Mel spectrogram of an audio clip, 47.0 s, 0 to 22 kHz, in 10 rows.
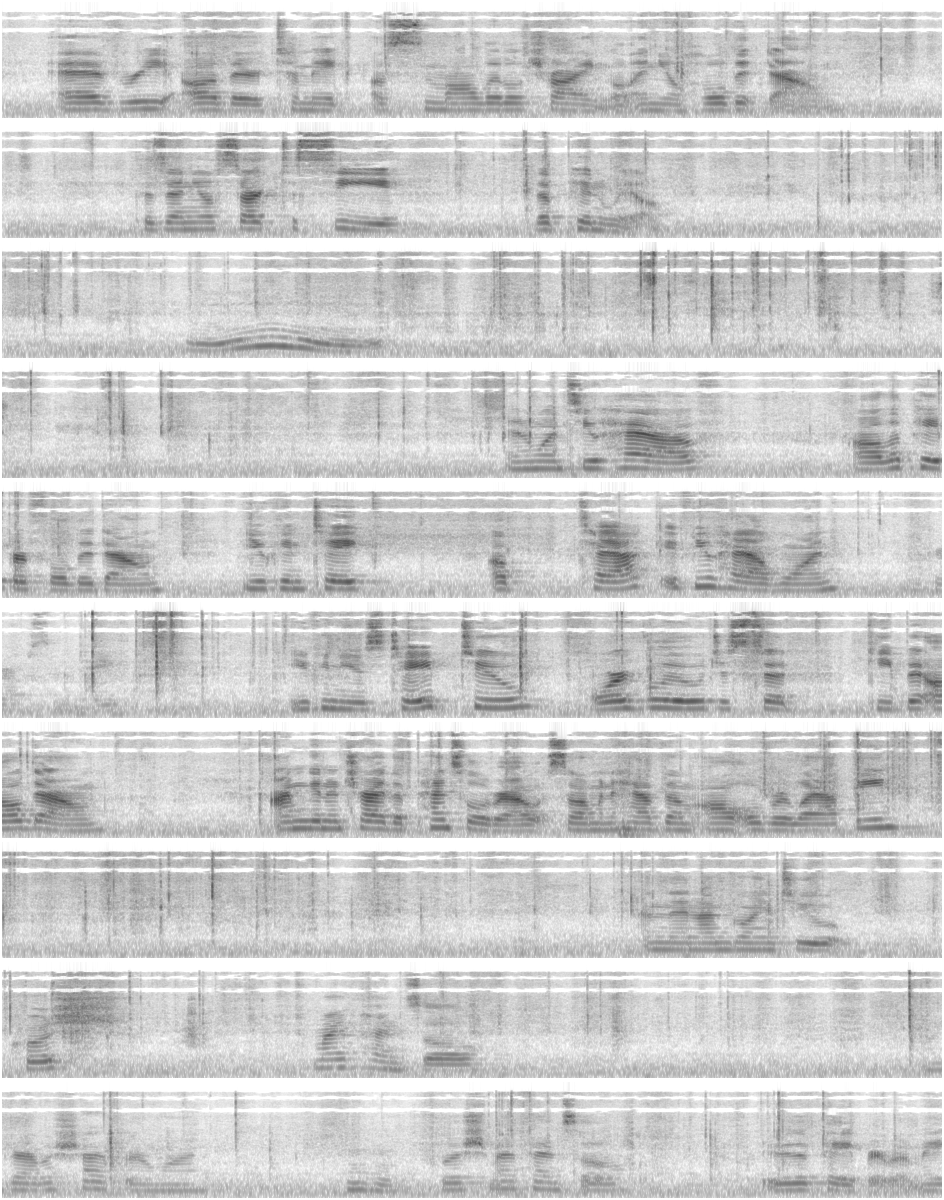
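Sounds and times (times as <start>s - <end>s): low room noise: 0.0s - 47.0s
paper rustling and crinkling: 0.4s - 47.0s.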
